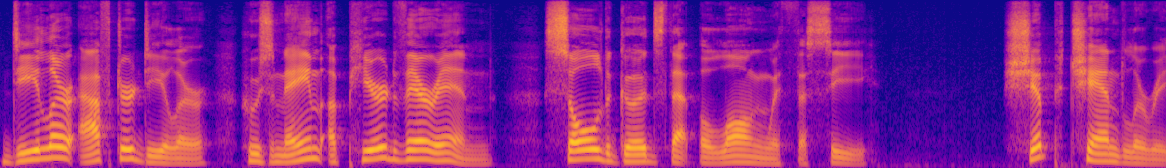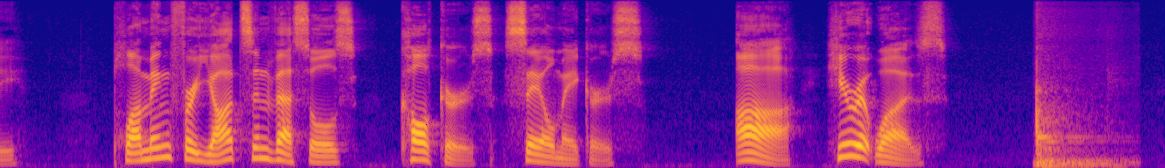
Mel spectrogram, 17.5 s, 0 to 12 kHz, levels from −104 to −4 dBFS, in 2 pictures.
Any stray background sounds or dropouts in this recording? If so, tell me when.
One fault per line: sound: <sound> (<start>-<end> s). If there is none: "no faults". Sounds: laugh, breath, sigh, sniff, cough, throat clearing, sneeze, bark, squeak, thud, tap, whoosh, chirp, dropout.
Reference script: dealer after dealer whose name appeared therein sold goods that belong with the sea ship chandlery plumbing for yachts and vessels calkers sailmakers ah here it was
sound: thud (16.5-17.3 s)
